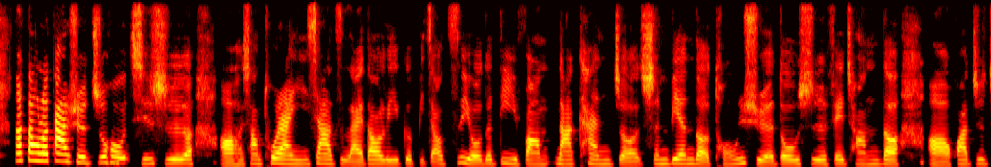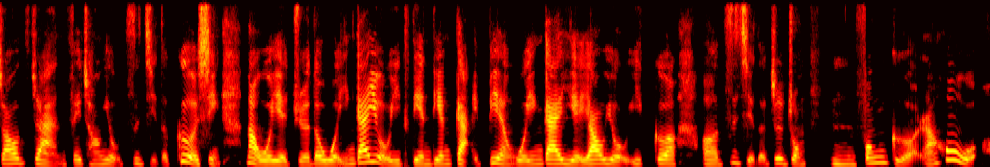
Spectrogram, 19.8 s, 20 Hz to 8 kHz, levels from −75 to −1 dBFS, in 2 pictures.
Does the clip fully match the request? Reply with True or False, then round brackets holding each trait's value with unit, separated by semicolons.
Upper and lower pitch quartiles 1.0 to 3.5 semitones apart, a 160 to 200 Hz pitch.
False (3.1 semitones; 210 Hz)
